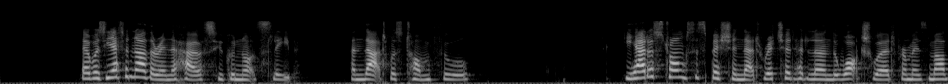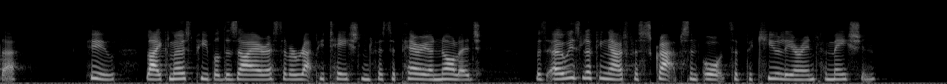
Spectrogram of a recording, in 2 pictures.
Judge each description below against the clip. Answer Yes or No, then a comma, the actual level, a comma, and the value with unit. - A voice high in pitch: Yes, high, 240 Hz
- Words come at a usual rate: Yes, average, 165 wpm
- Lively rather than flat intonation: No, narrow, 2.4 semitones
